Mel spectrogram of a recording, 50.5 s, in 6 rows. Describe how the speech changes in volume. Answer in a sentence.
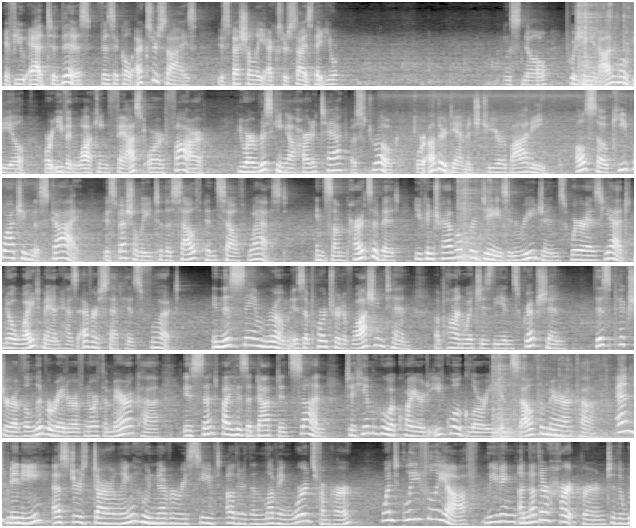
The volume of the speech stays about the same.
